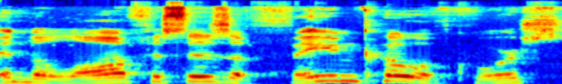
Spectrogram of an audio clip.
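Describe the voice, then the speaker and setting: A man puts on a character voice with a high pitch. He talks at a moderate pace. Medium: game stream. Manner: emphatic, deductive.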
